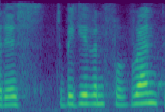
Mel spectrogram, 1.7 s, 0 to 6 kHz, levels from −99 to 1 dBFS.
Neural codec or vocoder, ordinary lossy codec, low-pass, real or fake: codec, 16 kHz, 2 kbps, FunCodec, trained on LibriTTS, 25 frames a second; MP3, 32 kbps; 5.4 kHz; fake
